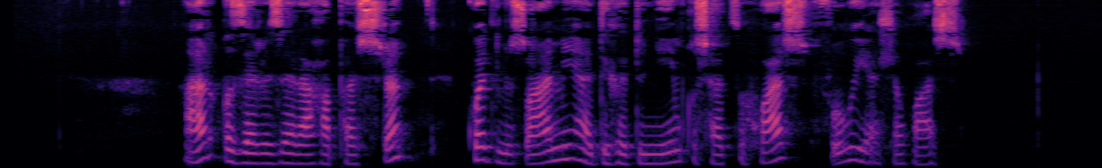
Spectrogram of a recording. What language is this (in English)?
Kabardian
